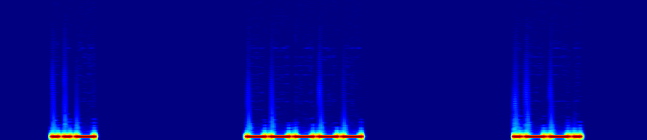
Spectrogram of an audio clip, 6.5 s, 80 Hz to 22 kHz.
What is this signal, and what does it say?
Morse code, heard as a keyed tone, about 20 wpm, spaced as for 5 wpm, 700 Hz. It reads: U0P
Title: 250 Lesson 40e - BK - Three Characters 20wpm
